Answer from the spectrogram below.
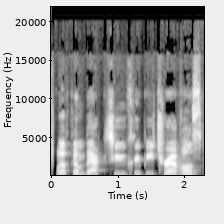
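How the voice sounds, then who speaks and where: A woman's voice: mid-range voice, fairly even intonation, takes it slowly, pushed and bright. A woman co-hosting a podcast, chatting in a playful, teasing way and laughing often. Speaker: podcast co-host. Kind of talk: casual podcast chat.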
